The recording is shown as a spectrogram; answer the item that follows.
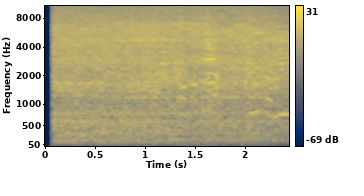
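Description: Steady, continuous road traffic noise with no breaks, with a woman's voice over it.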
